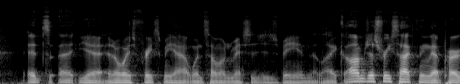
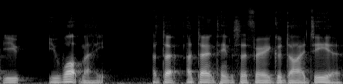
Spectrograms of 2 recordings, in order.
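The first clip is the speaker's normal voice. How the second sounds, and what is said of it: Bad put-on British accent. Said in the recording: “That was a terrible accent. ... I turned British for a second.”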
